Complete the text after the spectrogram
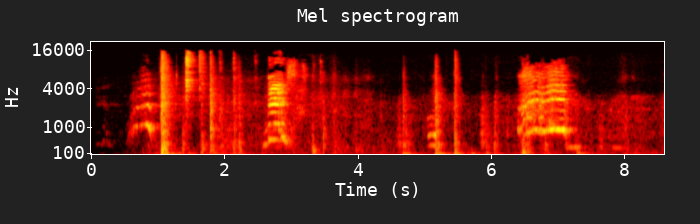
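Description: Children thump and bounce on a bed.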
